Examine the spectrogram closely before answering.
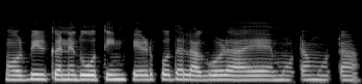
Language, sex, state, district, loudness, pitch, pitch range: Marwari, female, Rajasthan, Nagaur, -17 LUFS, 215 Hz, 210-225 Hz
